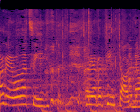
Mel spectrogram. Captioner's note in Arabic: قهقهات البنات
